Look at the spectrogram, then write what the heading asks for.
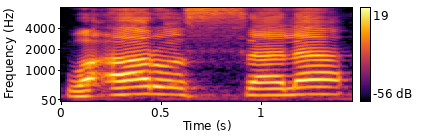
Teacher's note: سین باریک اور سیٹی والے حروفوں میں سے ہے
